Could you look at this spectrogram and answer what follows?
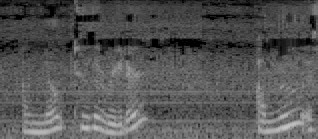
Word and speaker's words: Omu: Amu is pronounced Amu, is the Igbo term for queen in another language.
